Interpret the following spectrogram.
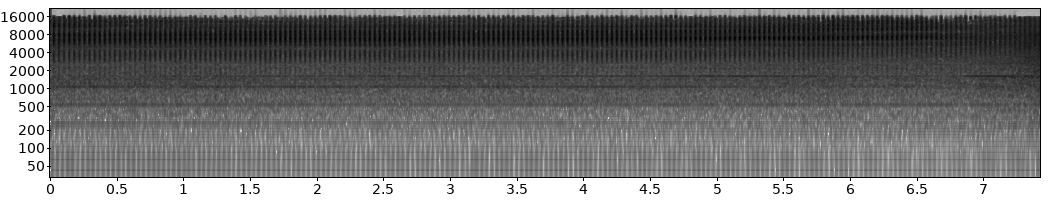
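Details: DC motor rated 1725 rpm at 24 V, fed 48 V through a DIY IGBT PWM controller at maximum throttle: steady high whine over an even hum, no knocks or roughness; running cleanly at full speed, controller and capacitors stay cool.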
